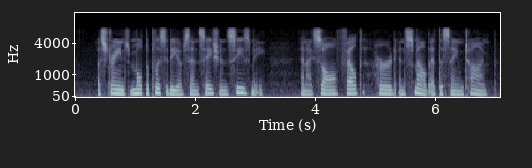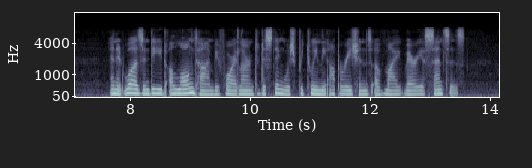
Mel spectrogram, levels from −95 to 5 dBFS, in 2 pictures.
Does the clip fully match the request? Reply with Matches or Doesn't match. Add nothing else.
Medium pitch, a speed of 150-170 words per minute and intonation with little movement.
Matches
